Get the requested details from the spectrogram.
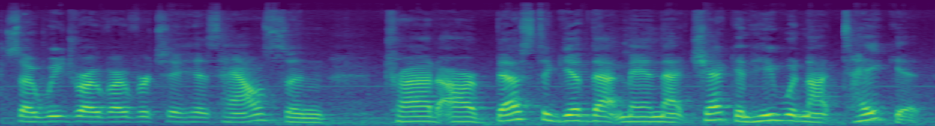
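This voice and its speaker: A woman's voice: sits low, a little slow, slight background noise. Earnest woman telling her faith story. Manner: earnest, conversational, retells dialogue with many "you know"s. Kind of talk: personal faith testimony storytelling.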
